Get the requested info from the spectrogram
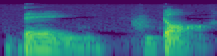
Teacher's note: D, which is a voiced alveolar and stop sound, like in day, dog.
